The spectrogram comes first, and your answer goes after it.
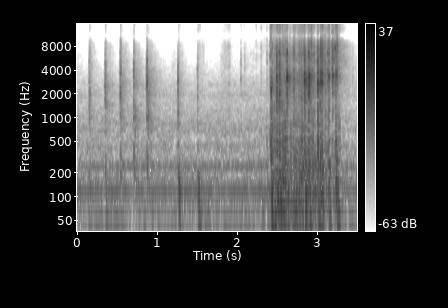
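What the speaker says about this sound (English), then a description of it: "I want to give it a good shuffle because it's a brand new." A few soft card flicks and taps, then a quick, loud riffle shuffle of a brand-new, slightly stuck-together oracle deck, close by in a quiet room.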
